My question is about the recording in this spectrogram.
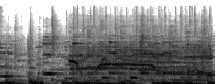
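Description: Band music with a pulsing bass line and a melodic line over it that slides up and then holds about halfway through.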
